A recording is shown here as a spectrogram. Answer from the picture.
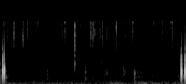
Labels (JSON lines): {"label": "biophony, knock croak", "recorder": "SoundTrap 300"}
